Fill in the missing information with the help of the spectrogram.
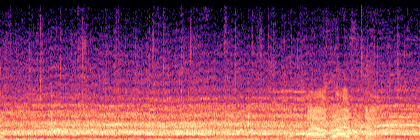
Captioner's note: crowd cheering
